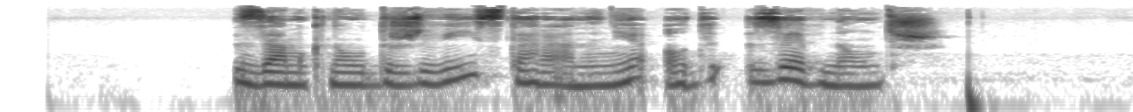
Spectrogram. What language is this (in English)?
Polish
